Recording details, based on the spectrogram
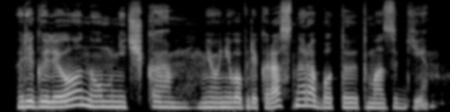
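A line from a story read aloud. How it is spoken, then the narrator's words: Sighing. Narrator (Russian): вздохнул Рикошет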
